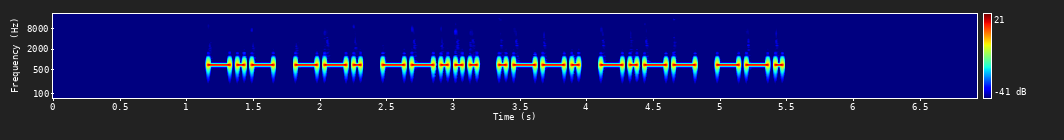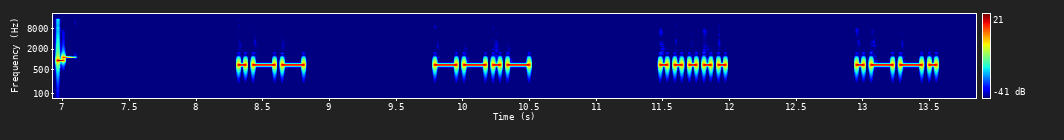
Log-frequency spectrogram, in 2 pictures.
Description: Morse code, heard as a keyed tone, about 22 wpm, spaced as for 13 wpm, 700 Hz. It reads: KG7PYG WQ5P
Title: USA Call Signs - 6x Character Spacing - 22wpm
